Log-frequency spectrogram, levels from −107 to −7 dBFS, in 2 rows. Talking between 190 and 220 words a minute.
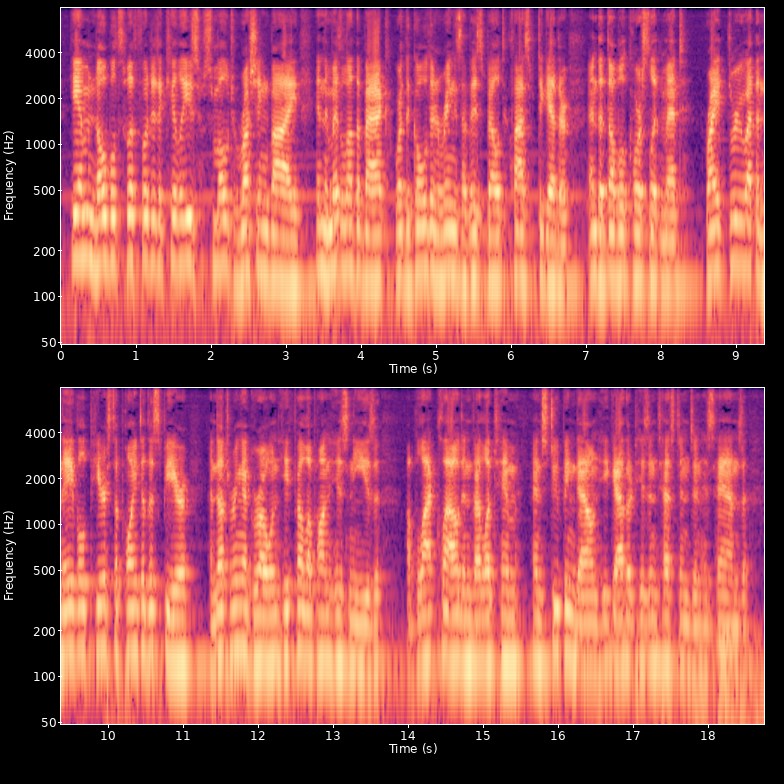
Yes: average, 200 wpm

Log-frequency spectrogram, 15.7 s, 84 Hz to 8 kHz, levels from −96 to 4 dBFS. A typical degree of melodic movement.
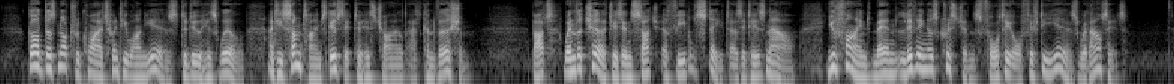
No: wide, 6.8 semitones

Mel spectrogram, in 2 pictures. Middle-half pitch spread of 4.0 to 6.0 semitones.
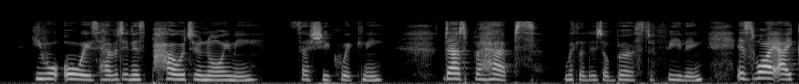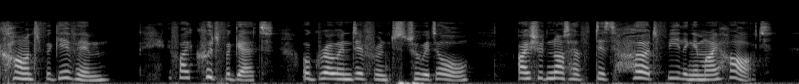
No: average, 3.5 semitones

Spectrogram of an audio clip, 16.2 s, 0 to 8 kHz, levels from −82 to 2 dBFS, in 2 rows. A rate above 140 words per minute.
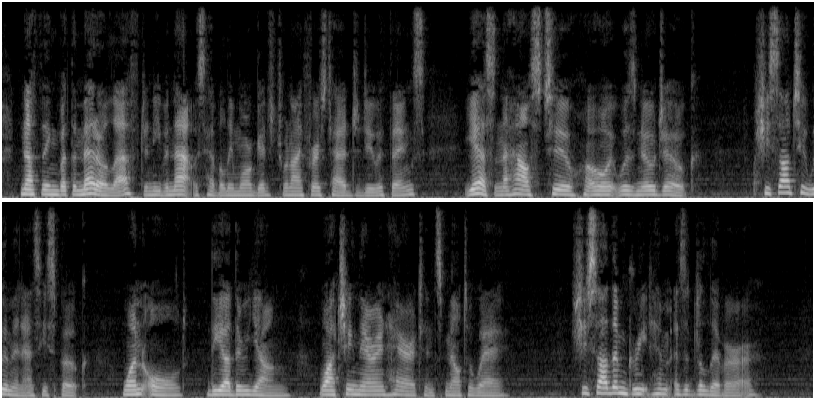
Yes: average, 200 wpm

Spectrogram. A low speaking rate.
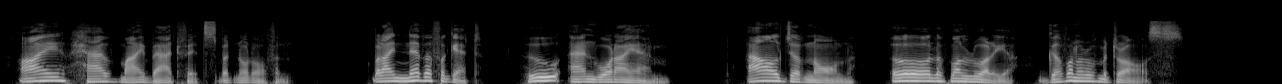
Yes: slow, 110 wpm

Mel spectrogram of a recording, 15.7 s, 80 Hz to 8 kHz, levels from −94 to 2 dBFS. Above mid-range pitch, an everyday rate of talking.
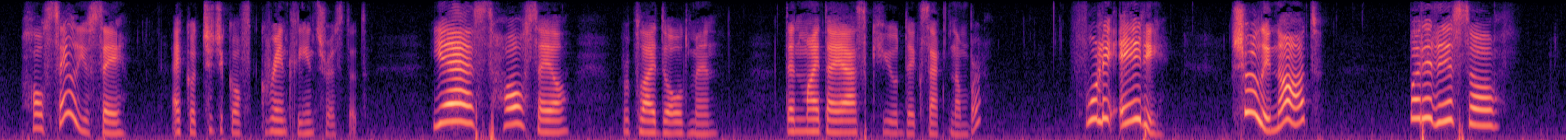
No: high, 210 Hz; slow, 110 wpm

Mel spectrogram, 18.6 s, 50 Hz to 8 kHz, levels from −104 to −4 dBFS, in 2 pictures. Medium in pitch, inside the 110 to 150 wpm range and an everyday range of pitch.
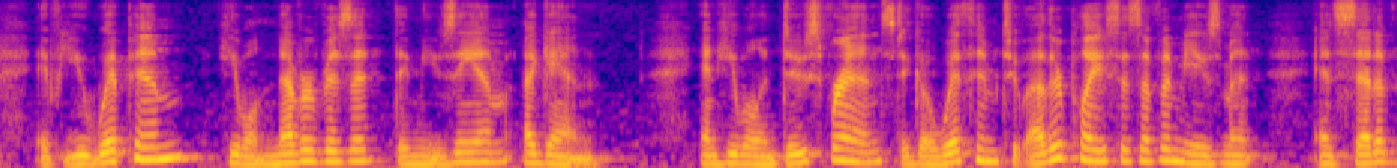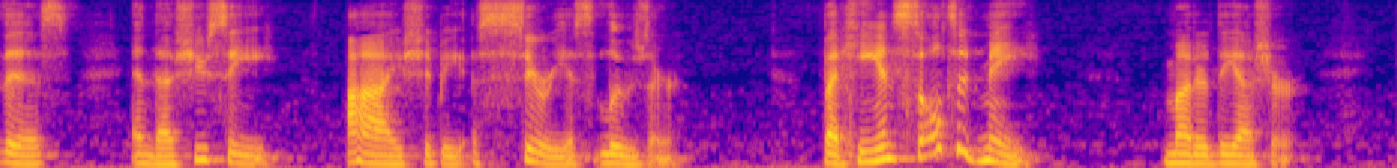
Yes: medium, 160 Hz; average, 145 wpm; average, 4.9 semitones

